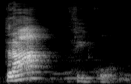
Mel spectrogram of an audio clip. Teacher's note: Tra é a mais forte, é a antepenúltima, tá? A última é co, a penúltima é fi, tra. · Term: sílaba mais forte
